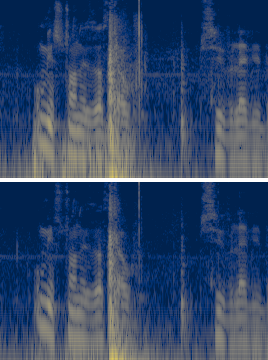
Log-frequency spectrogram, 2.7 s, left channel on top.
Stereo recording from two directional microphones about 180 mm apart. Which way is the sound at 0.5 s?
25° left (ahead or behind).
